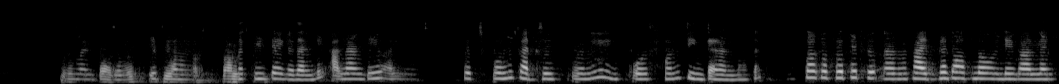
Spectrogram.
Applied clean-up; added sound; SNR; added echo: neural mask model DeepFilterNet 3.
